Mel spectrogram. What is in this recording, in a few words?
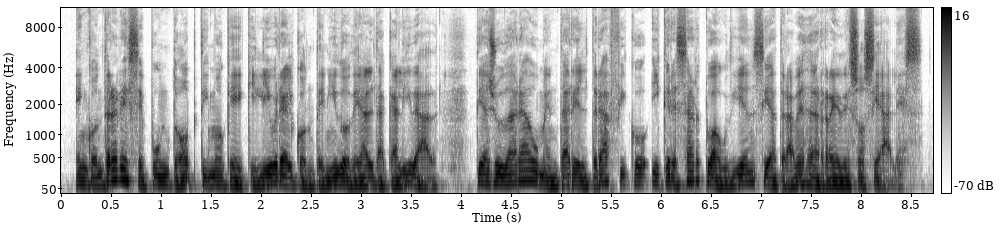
neutral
